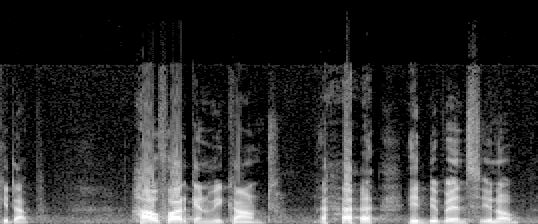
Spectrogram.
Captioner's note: laughs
